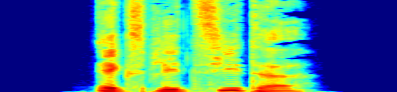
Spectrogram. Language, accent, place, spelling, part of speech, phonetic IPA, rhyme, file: German, Germany, Berlin, explizite, adjective, [ɛkspliˈt͡siːtə], -iːtə, De-explizite.ogg
- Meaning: inflection of explizit: 1. strong/mixed nominative/accusative feminine singular 2. strong nominative/accusative plural 3. weak nominative all-gender singular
